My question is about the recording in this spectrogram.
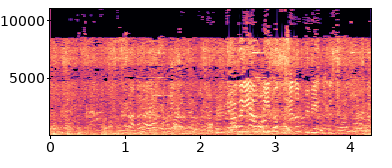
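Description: Many people chattering at once in a dense crowd, with music playing underneath.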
